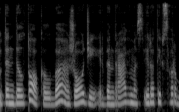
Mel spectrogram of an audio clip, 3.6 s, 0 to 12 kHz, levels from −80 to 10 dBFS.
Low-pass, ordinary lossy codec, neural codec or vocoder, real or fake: 10.8 kHz; MP3, 64 kbps; none; real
